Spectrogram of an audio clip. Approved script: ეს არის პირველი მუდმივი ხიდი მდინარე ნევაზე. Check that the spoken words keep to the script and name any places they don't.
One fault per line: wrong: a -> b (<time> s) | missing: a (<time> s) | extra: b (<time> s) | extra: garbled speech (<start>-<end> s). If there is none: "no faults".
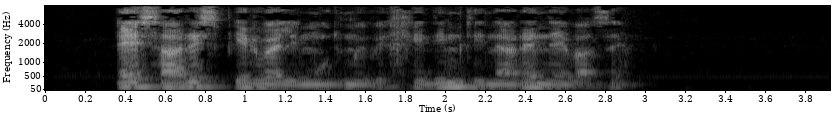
no faults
